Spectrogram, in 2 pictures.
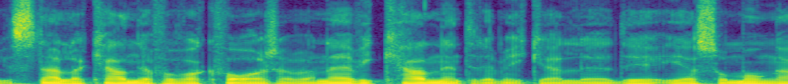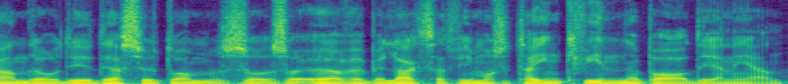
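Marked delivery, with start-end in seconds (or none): none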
